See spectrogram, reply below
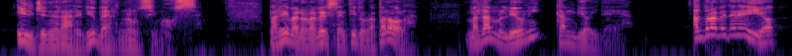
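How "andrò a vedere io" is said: very high, yelled call. Narrator reads a woman speaking in front of the general, shouting. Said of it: "gridò".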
